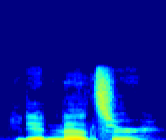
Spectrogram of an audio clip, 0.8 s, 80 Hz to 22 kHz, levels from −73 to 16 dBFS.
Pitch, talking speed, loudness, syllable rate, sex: 90 Hz, 215 wpm, -19 LUFS, 5.6 syllables/s, male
